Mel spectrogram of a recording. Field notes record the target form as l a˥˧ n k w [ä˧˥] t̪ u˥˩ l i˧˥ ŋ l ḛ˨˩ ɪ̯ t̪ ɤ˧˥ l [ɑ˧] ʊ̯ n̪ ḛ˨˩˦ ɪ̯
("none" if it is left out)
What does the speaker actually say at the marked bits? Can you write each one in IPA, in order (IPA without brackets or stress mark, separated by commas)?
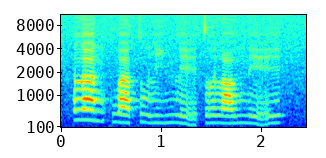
ä˥˧, ɑ˧˥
